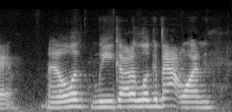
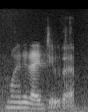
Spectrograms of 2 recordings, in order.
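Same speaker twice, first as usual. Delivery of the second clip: very soft aside; hushed self-reproach; muttered regret; 2 semitones lower, 12 dB quieter, faster than usual. Acted. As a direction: grumble it under your breath. Regretful muttered aside under narration.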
